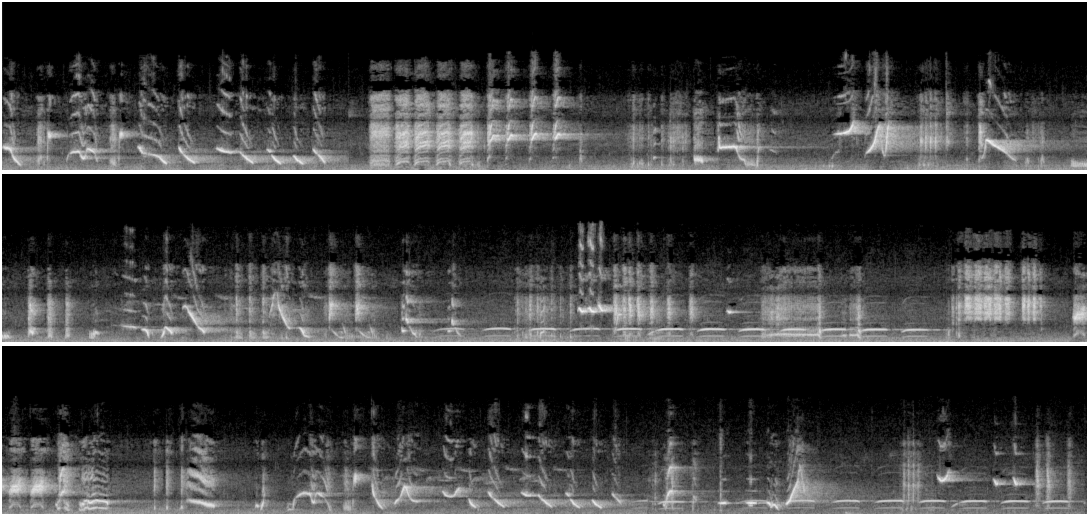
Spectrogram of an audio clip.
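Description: Bird-of-paradise calls in a dense, overlapping chorus: quick downward-slurred whistles and harsh squawks. About halfway through, a steady run of arched notes starts at about three a second, and it comes back near the end.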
